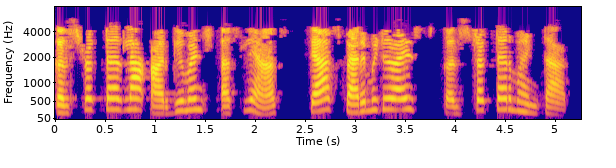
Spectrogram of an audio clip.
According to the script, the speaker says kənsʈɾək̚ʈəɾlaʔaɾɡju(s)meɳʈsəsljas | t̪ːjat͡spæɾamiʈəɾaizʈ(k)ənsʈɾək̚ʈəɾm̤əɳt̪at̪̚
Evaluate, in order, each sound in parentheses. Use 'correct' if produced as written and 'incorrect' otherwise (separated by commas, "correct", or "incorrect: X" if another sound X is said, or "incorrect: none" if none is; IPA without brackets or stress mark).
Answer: incorrect: none, correct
